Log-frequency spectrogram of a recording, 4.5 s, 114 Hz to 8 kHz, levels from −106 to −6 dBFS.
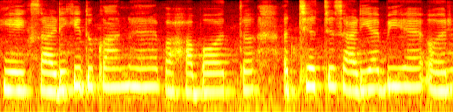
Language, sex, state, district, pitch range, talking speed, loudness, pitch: Hindi, male, Maharashtra, Gondia, 255-300 Hz, 200 wpm, -15 LUFS, 270 Hz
